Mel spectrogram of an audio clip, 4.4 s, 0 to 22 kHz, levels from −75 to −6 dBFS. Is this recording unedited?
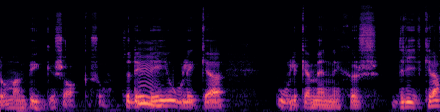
no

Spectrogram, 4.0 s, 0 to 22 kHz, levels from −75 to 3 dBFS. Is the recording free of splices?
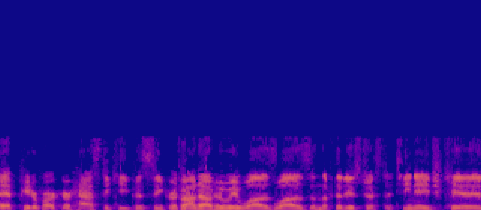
no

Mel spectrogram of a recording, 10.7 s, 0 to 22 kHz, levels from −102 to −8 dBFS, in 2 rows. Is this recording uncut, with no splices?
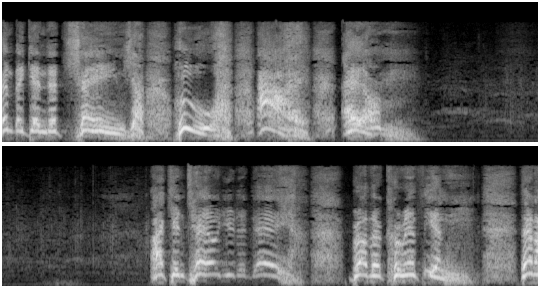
yes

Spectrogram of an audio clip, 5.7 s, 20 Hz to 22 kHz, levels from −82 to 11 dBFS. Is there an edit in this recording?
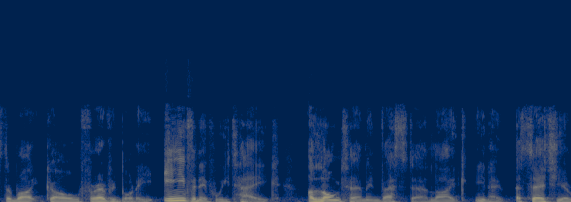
no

